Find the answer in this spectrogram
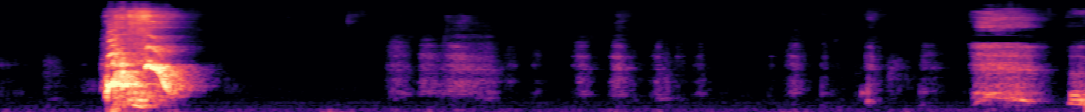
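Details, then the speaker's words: Single loud, explosive sneeze then quiet breathing and a short forceful exhale, deliberately induced, from a person calling it their usual sneeze; sneeze. "Make myself sneeze like this. See, I told you I had the weirdest sneeze ever."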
